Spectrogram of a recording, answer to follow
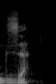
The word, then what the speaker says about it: design: reação é exagerada e atenção pronúncia inglesa em design design design thinking x tem som de z mesmo riley é transmitir retransmite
